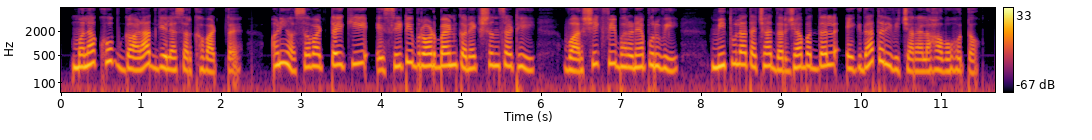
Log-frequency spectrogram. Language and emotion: Marathi, sad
